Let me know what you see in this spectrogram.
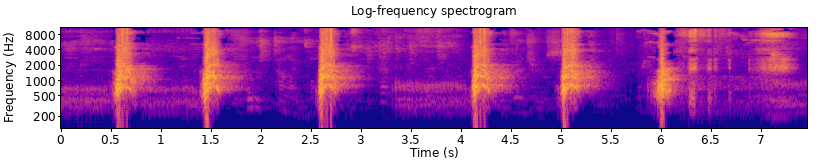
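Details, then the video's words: One-year-old Jack Russell Terrier barking at monkeys: six sharp, loud barks spaced roughly a second apart, with a faint low hum between them and a few softer rustling sounds near the end. "My Jack Russel hates monkeys"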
